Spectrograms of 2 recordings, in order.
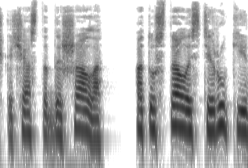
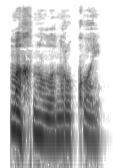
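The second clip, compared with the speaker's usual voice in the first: ordinary delivery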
